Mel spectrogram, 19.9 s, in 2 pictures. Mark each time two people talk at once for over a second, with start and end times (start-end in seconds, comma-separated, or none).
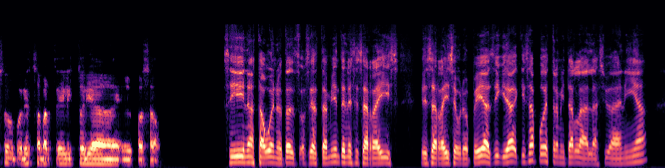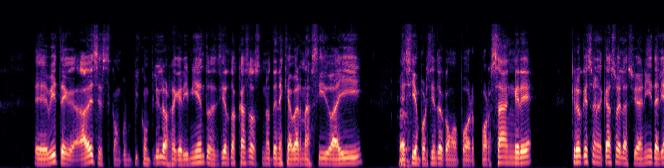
none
